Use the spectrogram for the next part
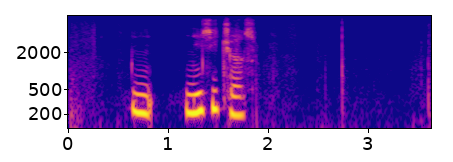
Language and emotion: Russian, neutral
